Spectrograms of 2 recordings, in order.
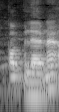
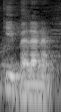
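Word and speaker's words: قِبَلَنَا: dhahara iku temen-temen tampak qoblana apa kibalana kibalana. Nah, yang betul itu kibalana. Kalau ada qoblana kurang pas. Kibalana ya, yang betul kibalana. Tulisannya soalnya podo, membacanya beda.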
